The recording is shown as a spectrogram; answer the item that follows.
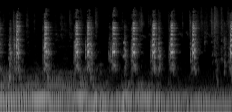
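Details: Female red junglefowl calling the male in a clear voice suited to luring males: short rasping clucks, often paired, at an uneven pace of roughly one or two a second, with a low hum.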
